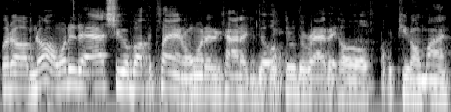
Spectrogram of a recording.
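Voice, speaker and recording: A man with a New York accent, fairly high in pitch, at a very fast pace with ordinary pitch variation, very even loudness and noticeable background noise. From New York, the Bronx. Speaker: gaming streamer. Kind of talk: casual chat.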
